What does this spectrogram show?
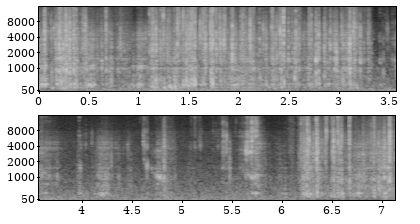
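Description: Close-up chewing of crunchy chips: loud crackling crunches for about the first three seconds, then softer chewing. Near the end the foil chip bag crinkles as a hand reaches into it.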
